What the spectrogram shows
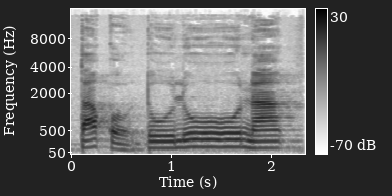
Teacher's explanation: ता क़ाफ ज़बर तक़, ता पेश तो तक़ तो, लाम वाव पेश लू, नून ज़बर ना, तक़ तुलूना। क़ाफ पर क़लक़ला करेंगे और मोटा पढ़ेंगे।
